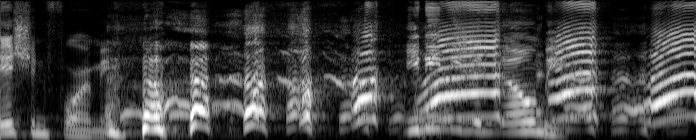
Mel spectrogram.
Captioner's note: everyone laughs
